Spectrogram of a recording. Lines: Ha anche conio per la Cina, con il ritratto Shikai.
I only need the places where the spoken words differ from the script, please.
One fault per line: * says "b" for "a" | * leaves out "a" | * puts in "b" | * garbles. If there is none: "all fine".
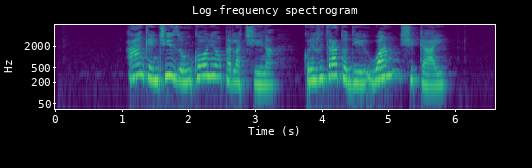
* puts in "inciso un"
* puts in "di Yuan"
